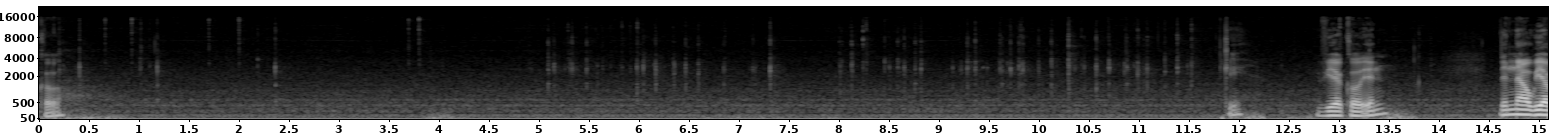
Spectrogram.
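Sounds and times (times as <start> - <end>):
computer keyboard typing: 0.4 - 1.3, 2.0 - 2.5, 5.0 - 7.4, 8.0 - 11.6.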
